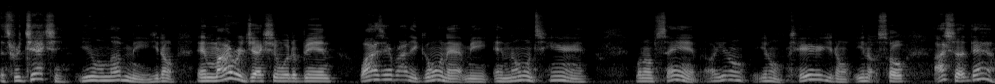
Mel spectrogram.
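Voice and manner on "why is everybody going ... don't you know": ordinary delivery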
